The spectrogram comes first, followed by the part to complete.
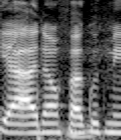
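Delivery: ordinary talk, nothing marked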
